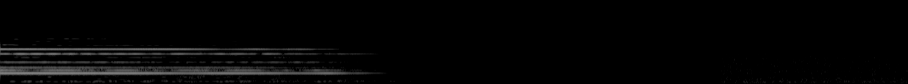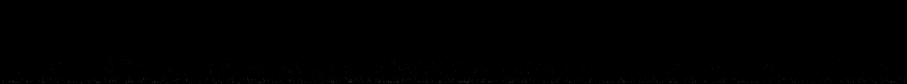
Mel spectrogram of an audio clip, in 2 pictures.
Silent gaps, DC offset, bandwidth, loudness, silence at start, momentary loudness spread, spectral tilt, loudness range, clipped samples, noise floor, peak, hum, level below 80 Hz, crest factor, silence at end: none; under 0.1%; 3.8 kHz; -38 LUFS; 0 s; 14 LU; 3.5 dB/octave; 28 LU; under 0.1%; -80 dBFS; -26 dBFS; none; -82 dBFS; 20 dB; 14.45 s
